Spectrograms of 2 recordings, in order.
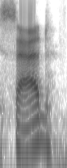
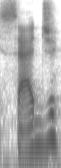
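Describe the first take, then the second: First: The word ends with a plain d sound. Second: The word ends with a j sound. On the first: The ordinary way of saying it. "You don't say sad" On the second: The way young people say it now. "you say saj"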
